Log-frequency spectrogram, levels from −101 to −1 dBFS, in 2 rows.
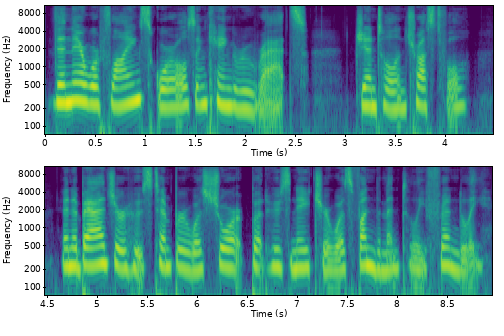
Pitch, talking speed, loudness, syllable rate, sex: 220 Hz, 160 wpm, -20 LUFS, 5.3 syllables/s, female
